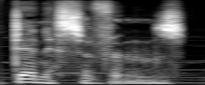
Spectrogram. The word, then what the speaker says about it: Denisovans: The population that would eventually produce us, the Neanderthals, and the Denisovans, pronounced De-ni-so-vans.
